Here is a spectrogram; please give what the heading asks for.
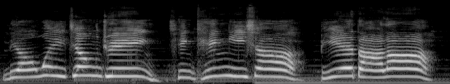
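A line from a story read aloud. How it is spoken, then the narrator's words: Shouting. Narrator (Chinese): 嘴里喊着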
